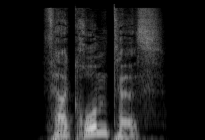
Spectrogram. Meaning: strong/mixed nominative/accusative neuter singular of verchromt
- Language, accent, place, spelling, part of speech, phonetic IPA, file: German, Germany, Berlin, verchromtes, adjective, [fɛɐ̯ˈkʁoːmtəs], De-verchromtes.ogg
